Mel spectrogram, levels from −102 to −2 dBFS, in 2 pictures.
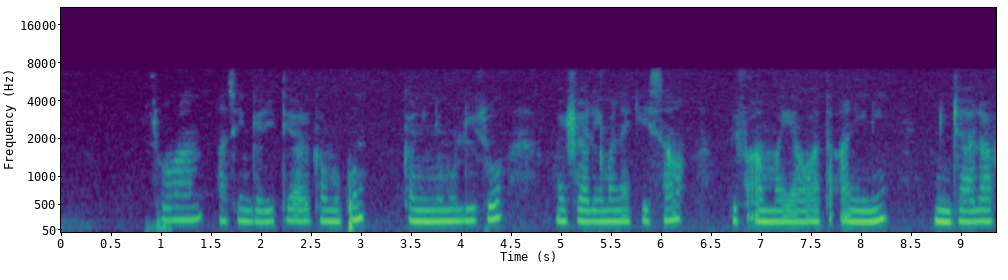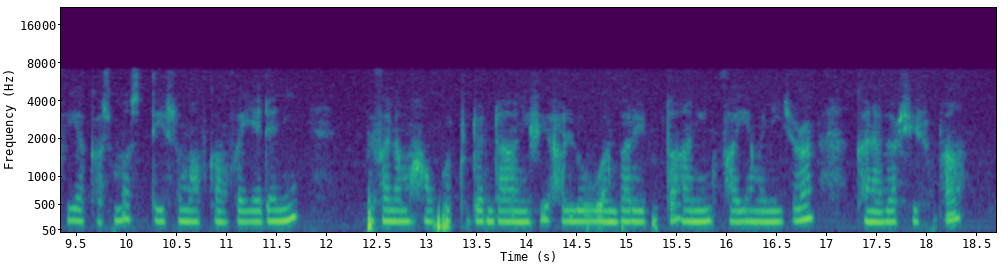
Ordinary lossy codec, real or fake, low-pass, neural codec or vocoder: MP3, 64 kbps; real; 7.2 kHz; none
